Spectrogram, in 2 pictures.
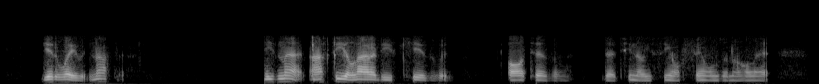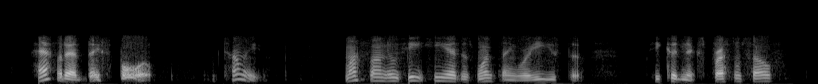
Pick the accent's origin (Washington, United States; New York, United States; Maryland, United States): Maryland, United States; Suitland; growing up in Suitland, Maryland, I had a friend named Rod.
